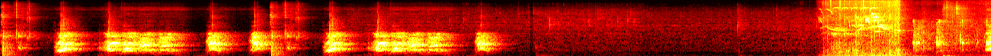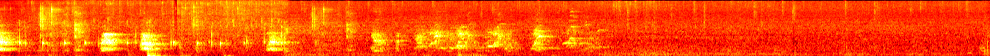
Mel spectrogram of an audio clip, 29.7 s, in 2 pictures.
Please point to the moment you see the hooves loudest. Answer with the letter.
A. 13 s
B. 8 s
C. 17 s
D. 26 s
A.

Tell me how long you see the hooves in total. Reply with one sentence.
The hooves can be heard for 7 seconds in total.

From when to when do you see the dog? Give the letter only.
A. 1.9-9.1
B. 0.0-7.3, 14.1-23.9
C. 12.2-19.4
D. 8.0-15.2
B.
